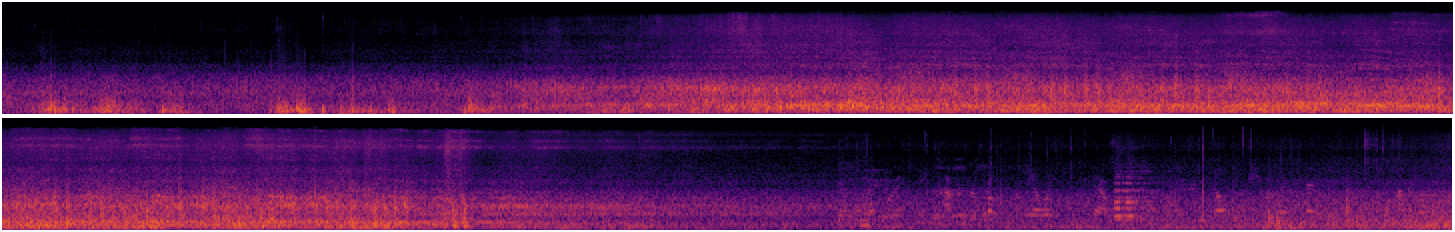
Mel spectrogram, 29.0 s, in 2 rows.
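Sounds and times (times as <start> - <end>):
train engine drone: 4.2 - 23.3.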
